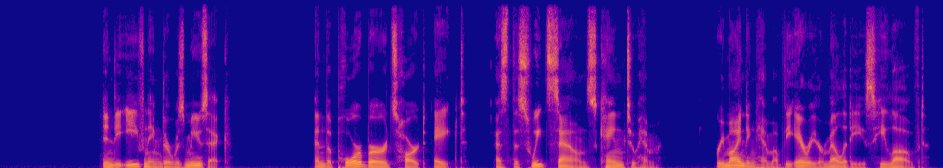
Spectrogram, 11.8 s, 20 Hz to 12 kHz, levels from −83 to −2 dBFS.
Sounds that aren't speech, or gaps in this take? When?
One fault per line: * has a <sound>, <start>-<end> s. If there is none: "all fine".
all fine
